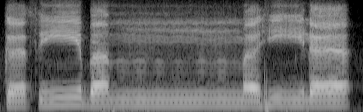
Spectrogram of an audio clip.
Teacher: با کو جب میم کے ساتھ ملائیں گے یہاں پر غنہ کریں گے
